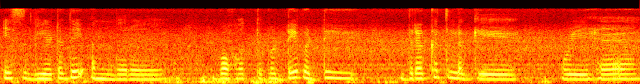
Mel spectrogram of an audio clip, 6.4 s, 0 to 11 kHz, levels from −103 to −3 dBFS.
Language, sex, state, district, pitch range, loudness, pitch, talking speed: Punjabi, female, Punjab, Kapurthala, 190-225 Hz, -20 LUFS, 205 Hz, 105 wpm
